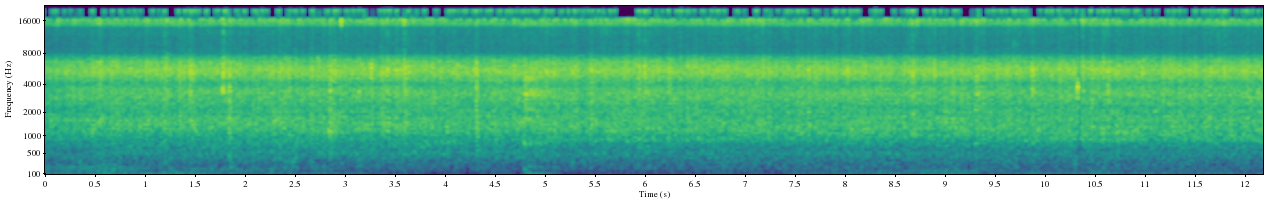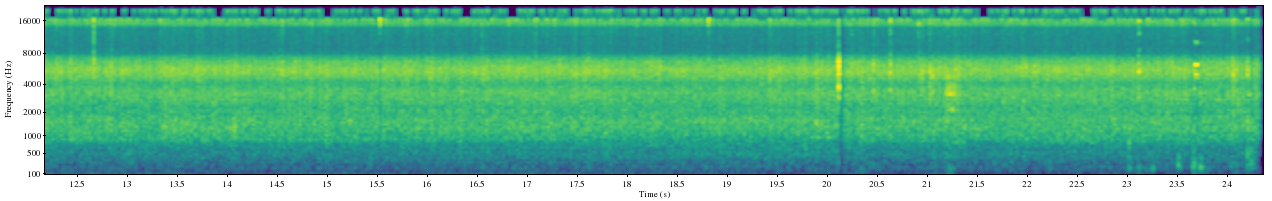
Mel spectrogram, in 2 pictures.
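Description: Steady, dense rain pouring down with a constant broadband hiss, unbroken for the whole stretch, with occasional faint drips and knocks beneath it, heard during a Honda Revo motorcycle engine repair.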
